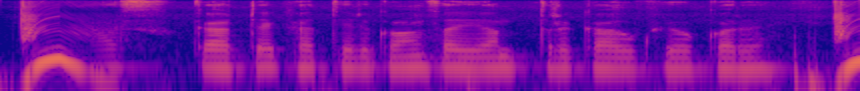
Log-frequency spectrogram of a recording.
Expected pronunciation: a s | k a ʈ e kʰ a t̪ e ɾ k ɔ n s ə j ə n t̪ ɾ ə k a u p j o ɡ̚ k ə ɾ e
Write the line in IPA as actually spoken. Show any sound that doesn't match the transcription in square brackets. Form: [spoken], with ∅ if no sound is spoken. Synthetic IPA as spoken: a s | k a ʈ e kʰ a t̪ [i] ɾ k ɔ n s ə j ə n t̪ ɾ ə k a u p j o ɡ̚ k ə ɾ e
